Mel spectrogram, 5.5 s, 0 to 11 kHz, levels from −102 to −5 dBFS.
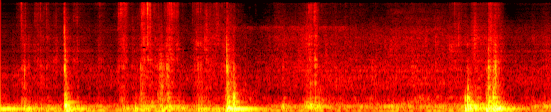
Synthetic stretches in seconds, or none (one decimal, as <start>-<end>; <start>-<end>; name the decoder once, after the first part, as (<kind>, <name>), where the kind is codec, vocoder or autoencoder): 0.0-1.4 (autoencoder, DAC-VAE); 4.5-5.5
